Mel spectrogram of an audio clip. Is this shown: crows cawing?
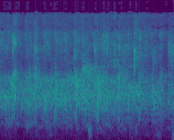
no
